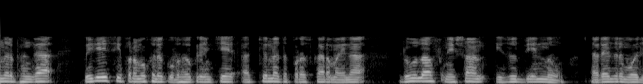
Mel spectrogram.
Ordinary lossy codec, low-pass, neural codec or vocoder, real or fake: none; 3.6 kHz; vocoder, 44.1 kHz, 128 mel bands, Pupu-Vocoder; fake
